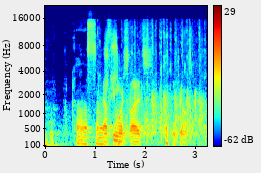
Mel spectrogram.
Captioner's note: applause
